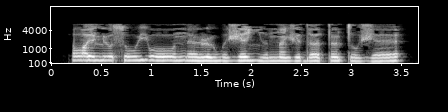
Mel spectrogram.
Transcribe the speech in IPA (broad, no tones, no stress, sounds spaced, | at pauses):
lˠ e lʲ o s o̤ j oː n ɛ̤ ɭ ɯ w ə̤ ʒ ɛ ʎ ə̤ n ã ʒ ʏ d ɜ t ə̃ t o̤ ʒ ɛ̤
